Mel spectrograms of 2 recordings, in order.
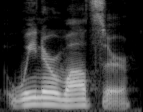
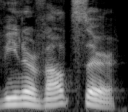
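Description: First: The name is read literally with English pronunciation. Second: The name is said with a German-style pronunciation. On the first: "if I were to read it literally" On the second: "I think that's how you pronounce it"

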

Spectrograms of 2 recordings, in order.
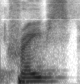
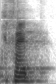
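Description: First: The word ends with an audible s sound. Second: The word ends without any s sound. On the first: The speaker calls it wrong. "When you say crepes, you're making three mistakes" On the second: The speaker calls it right. "Even if you write with S, you don't pronounce it"

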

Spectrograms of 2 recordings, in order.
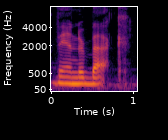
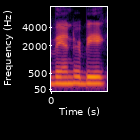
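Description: First: The last syllable has a short e vowel. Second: The last syllable has a long ee vowel. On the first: The speaker calls it right. "it's Perry Vanderbeck" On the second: The speaker calls it wrong. "I think I said Beek, too"

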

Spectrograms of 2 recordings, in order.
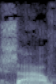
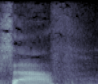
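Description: First: The word is said in a standard accent. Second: The word is said in a local London accent. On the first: This is not how locals say it. "They don't say South" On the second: This is how locals say it. "they say South"

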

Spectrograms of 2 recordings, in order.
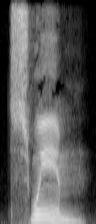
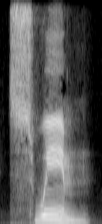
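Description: First: The voice goes down on the word. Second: The same.

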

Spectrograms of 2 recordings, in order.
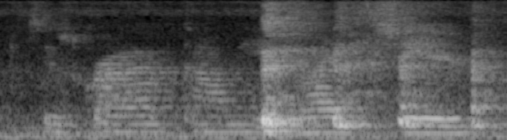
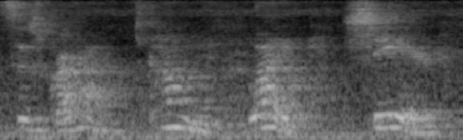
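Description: First: The words are said in a flat monotone. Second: The words are said with lively, varied pitch.

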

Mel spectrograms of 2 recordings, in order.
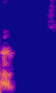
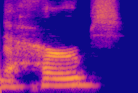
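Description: First: It is said in an American way. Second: It is said in an English way.

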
